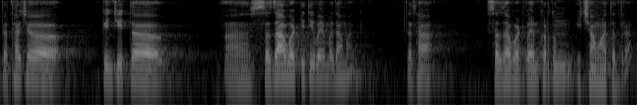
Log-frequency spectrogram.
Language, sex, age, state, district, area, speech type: Sanskrit, male, 60+, Maharashtra, Nagpur, urban, spontaneous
